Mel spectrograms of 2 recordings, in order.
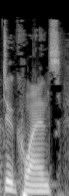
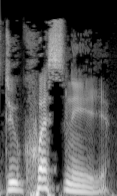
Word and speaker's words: Duquesne: how to pronounce that it's not Duke Quin I think it's Duke quesney they played two games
